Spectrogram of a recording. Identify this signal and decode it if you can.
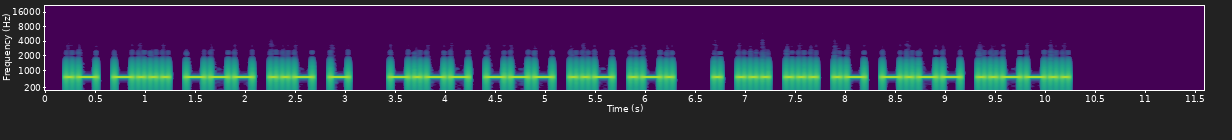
Morse code, heard as a keyed tone, about 20 wpm, 700 Hz. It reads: ABOUT YOUR ESSAY?
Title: Sentences from Top 1500 Words 20wpm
